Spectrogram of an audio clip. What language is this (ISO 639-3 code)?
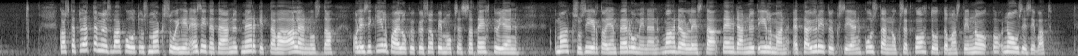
fin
